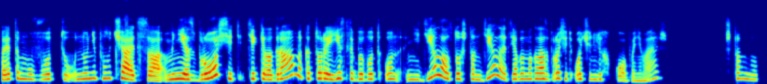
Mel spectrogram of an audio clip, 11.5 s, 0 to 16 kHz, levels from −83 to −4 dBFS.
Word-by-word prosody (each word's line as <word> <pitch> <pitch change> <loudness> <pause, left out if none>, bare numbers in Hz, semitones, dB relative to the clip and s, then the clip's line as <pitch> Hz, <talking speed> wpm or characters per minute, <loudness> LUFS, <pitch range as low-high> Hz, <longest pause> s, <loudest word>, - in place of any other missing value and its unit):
...поэтому 225 +2 -1
вот, 210 +2 -4 0.2
ну 215 +3 -4
не 255 +1 -2
получается 235 -8 +2
мне 225 +2 +5
сбросить 230 - +2
те 235 -1 0
килограммы, 240 - +2
которые 245 -2 +2
если 245 +2 -1
бы 225 -1 0
вот 225 +1 -3
он 230 -2 -3
не 205 +1 -7
делал 295 - +3
то, 230 +1 -1
что 225 -1 -6
он 200 -2 -6
делает, 280 - -1
я 225 0 +1
бы 235 - -2
могла 240 +1 +2
сбросить 230 +2 -3
очень 225 0 -4
легко, 190 -5 -7
понимаешь? 155 - -10 0.9
Что 250 - -7
мне 225 -5 -7
230 Hz, 150 wpm, -20 LUFS, 210-250 Hz, 0.9 s, мне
